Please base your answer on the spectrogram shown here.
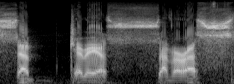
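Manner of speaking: robotic, robot-like voice. Saying a Roman emperor's name the way it should sound, in a robotic voice. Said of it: "You have to say it like some robotic voice".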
